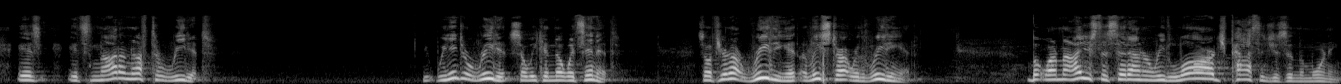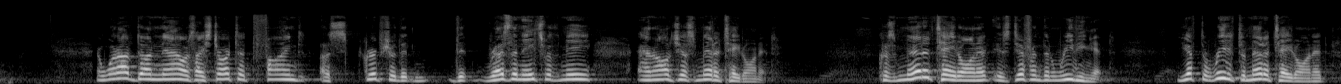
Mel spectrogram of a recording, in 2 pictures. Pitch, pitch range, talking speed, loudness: 205 Hz, 175-230 Hz, 190 wpm, -20 LUFS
